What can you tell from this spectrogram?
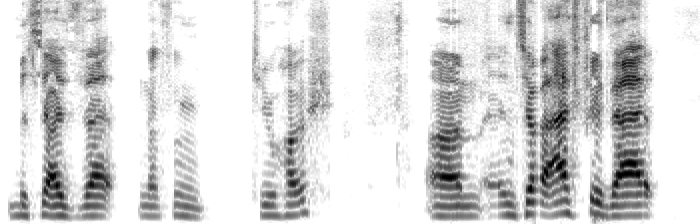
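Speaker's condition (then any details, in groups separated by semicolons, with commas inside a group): Cerebral palsy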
